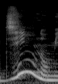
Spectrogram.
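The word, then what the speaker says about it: 仁の道: 二の道じゃなくて、仁の道って読むんだ。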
